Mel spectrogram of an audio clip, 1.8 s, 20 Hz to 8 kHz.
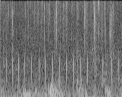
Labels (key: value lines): label: biophony, rattle
recorder: SoundTrap 500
